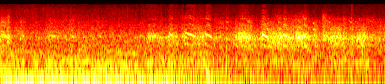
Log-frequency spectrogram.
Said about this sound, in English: There's nothing quite like arriving at a penguin colony. It is a complete assault on the senses. It's noisy, it's really smelly, and there's just so much going on.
